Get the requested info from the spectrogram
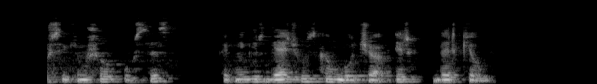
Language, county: Lithuanian, Vilnius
